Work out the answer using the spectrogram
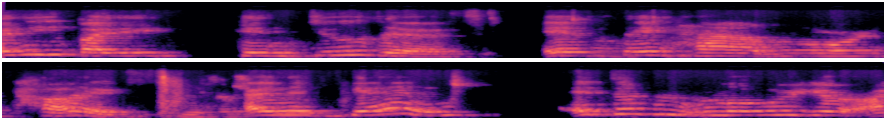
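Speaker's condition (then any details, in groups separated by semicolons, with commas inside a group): Cerebral palsy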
